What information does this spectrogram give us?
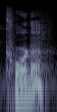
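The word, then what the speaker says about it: Korda: that Adam Scott and Nelly Corda is that right is that how you pronounce that last that's correct that is correct apostrophe above the o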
